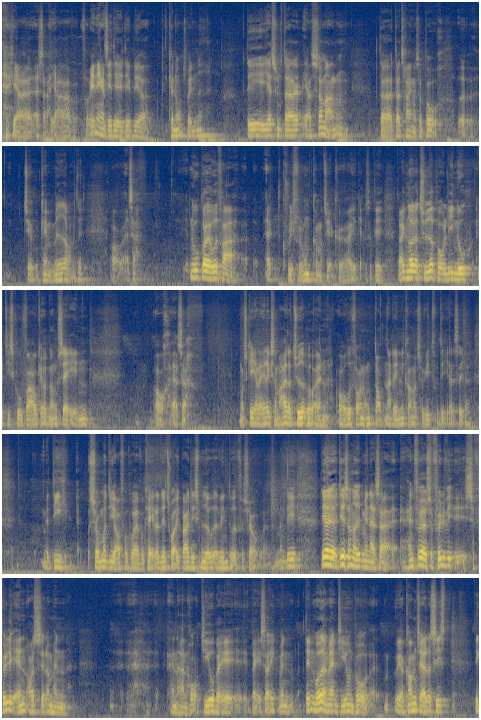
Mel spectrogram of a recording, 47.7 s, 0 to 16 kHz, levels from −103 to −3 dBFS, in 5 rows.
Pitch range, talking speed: 105-125 Hz, 190 wpm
